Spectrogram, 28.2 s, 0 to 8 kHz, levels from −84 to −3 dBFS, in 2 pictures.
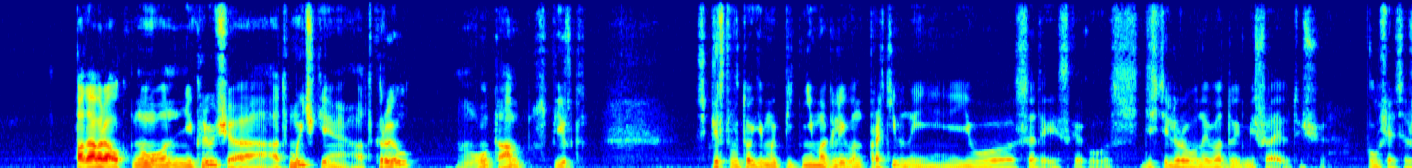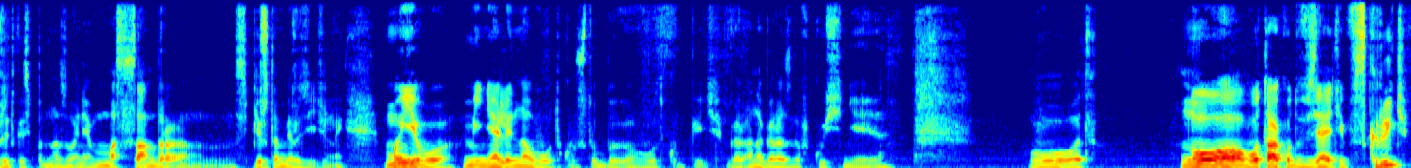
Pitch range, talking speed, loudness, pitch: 95-115 Hz, 115 wpm, -21 LUFS, 100 Hz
